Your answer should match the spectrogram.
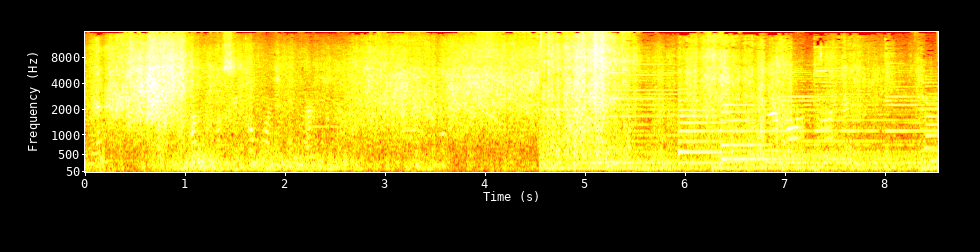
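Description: Strong wind buffeting the microphone and waves washing against a rocky breakwater. Background music plays underneath and gets louder about halfway through.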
